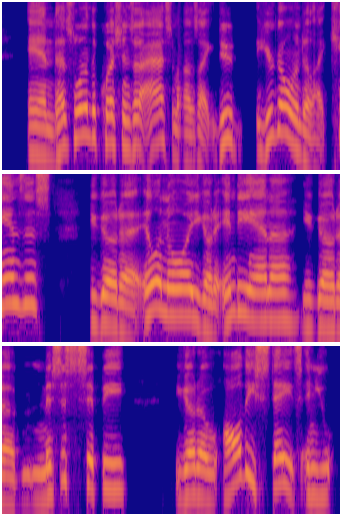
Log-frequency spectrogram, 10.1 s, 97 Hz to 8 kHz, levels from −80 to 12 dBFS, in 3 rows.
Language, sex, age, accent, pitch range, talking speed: English, male, 20-39, American, 140-185 Hz, 225 wpm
